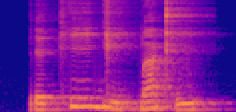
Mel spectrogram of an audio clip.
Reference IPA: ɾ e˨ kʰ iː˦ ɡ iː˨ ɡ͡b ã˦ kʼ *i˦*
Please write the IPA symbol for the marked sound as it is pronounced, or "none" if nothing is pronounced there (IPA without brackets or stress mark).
i˨˦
